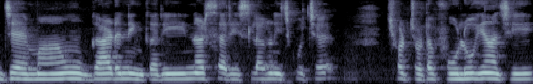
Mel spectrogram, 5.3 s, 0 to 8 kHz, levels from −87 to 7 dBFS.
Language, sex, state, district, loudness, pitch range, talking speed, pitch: Garhwali, female, Uttarakhand, Tehri Garhwal, -24 LUFS, 190-205 Hz, 155 wpm, 195 Hz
